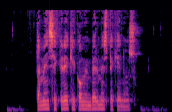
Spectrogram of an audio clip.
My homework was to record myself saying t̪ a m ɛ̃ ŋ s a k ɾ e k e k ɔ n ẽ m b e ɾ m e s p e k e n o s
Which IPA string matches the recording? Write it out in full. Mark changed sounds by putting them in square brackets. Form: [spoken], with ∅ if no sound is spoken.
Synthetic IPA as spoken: t̪ a m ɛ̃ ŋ s [e] k ɾ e k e k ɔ [m] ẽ m b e ɾ m e s p e k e n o s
